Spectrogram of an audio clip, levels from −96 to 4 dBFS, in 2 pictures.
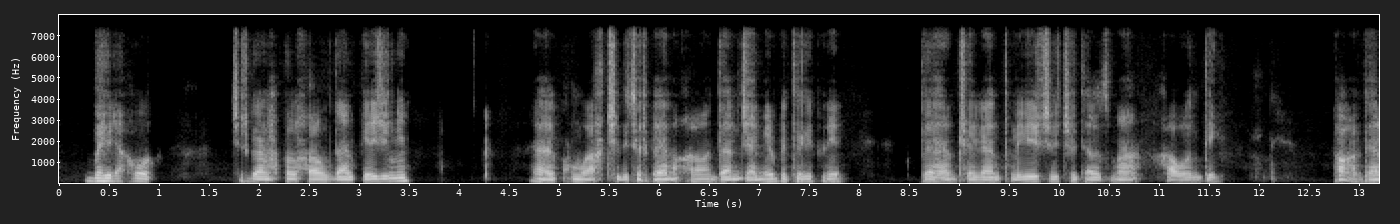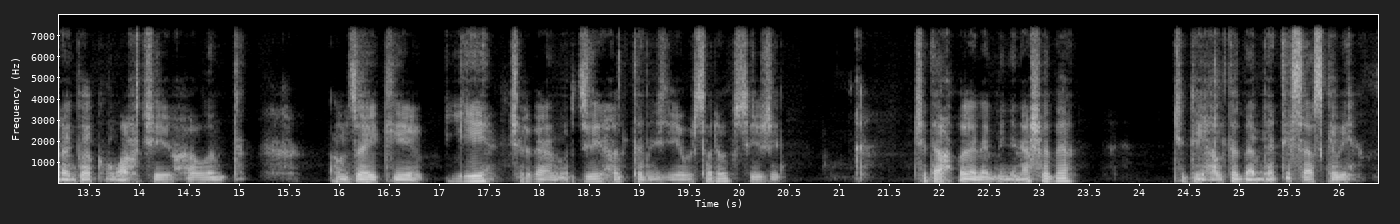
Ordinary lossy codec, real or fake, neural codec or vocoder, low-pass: none; fake; codec, 24 kHz, 1 kbps, SNAC; 7.2 kHz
